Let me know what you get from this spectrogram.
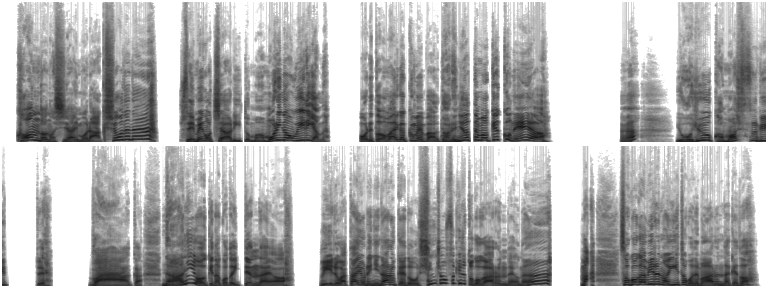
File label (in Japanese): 少年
